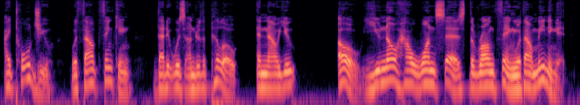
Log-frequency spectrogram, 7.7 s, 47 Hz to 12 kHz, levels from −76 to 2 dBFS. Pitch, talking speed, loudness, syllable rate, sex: 125 Hz, 200 wpm, -18 LUFS, 5.2 syllables/s, male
